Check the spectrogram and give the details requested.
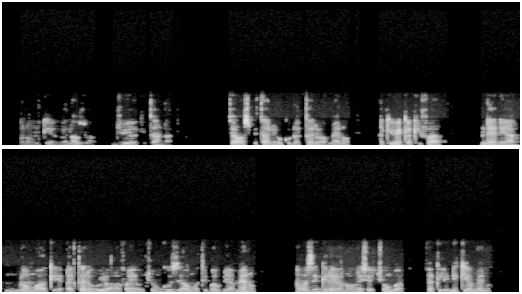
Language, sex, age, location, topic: Swahili, male, 18-24, Wajir, health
